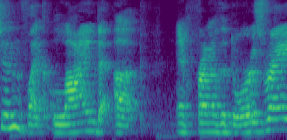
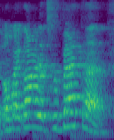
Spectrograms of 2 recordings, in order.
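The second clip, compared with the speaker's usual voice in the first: high-pitched imitation of alarmed friends; mock shocked recognition, pitched up; retold freak-out; 6 semitones higher than usual. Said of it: "they're all freaking out".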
